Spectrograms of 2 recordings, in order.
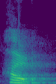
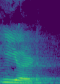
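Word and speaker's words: heard: हर्ड इसे क्या पढ़ेंगे हर्ड ना कि यर्ड यर्ड बिल्कुल नहीं पढ़ेंगे हर्ड पढ़ेंगे ओके तो हर्ड ये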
